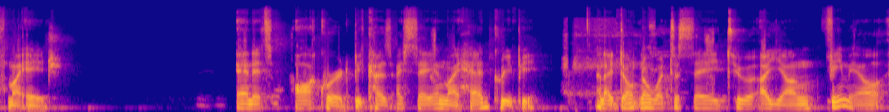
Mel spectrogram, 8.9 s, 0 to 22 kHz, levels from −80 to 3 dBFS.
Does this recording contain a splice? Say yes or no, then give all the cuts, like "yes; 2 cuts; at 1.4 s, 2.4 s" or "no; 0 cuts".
yes; 2 cuts; at 4.0 s, 4.9 s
